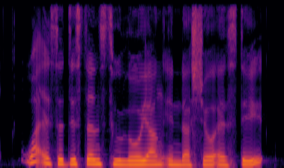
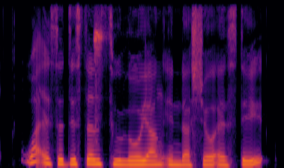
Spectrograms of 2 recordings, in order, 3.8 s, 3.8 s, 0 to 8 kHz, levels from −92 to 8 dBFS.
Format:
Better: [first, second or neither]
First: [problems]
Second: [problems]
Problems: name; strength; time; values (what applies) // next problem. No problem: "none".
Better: first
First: none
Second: noise reduction (neural mask model RNNoise)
